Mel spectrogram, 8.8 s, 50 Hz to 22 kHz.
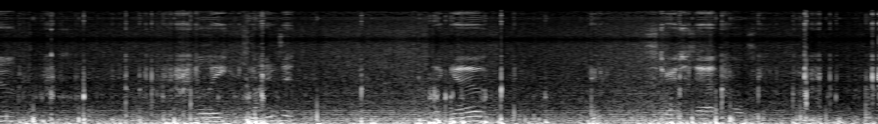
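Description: Rope hauled through a 5:1 block-and-tackle of two double-sheave pulleys, with a loud, uneven rumble of rope and handling noise close to the microphone.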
